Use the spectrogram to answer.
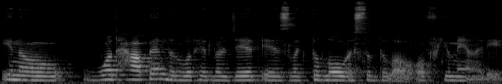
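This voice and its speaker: Someone speaks with a Russian accent, with audible room echo around the voice. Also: woman. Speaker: makeup company founder. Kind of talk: livestream monologue. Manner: hesitant, many fillers.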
